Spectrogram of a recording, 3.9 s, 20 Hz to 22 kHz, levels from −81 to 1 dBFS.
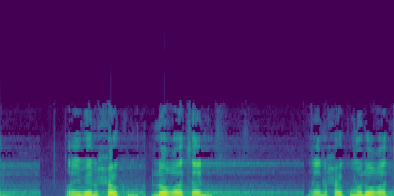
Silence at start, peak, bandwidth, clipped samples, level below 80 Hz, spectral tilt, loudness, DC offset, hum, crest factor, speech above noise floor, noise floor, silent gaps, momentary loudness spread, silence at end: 0 s; 0 dBFS; 10.5 kHz; under 0.1%; -56 dBFS; -6 dB/octave; -17 LUFS; under 0.1%; none; 18 dB; 23 dB; -40 dBFS; none; 23 LU; 0 s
